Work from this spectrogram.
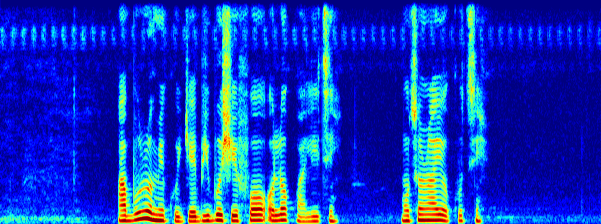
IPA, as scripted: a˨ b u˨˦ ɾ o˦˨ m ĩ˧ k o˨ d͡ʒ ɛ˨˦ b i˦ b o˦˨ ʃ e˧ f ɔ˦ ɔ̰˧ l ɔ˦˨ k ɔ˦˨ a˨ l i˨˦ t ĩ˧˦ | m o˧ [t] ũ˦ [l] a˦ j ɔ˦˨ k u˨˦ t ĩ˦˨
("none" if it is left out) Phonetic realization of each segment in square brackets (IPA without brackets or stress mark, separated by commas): t, ɾ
